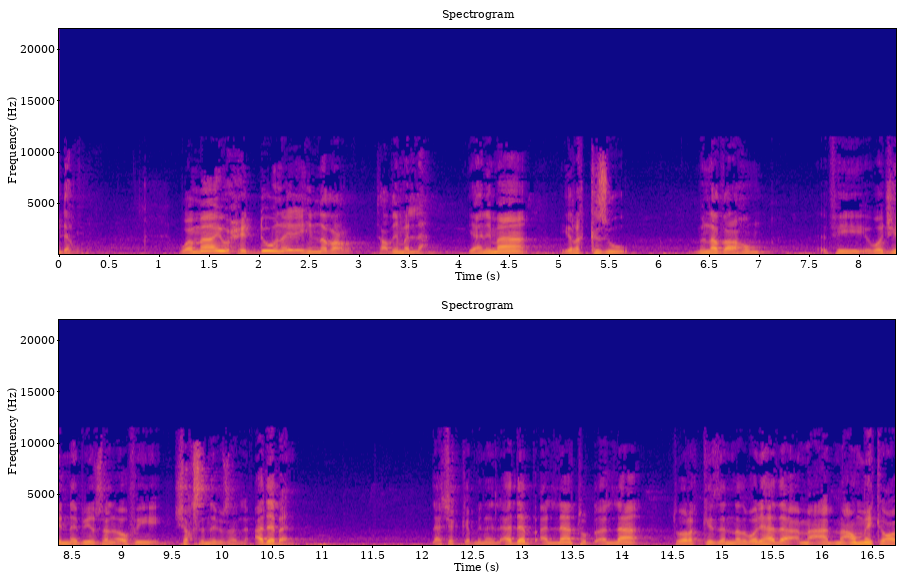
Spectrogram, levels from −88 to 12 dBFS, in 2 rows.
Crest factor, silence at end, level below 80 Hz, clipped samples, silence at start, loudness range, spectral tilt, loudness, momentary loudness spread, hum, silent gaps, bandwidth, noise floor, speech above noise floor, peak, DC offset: 20 dB; 0 s; -38 dBFS; under 0.1%; 0 s; 4 LU; -6 dB/octave; -20 LUFS; 15 LU; none; none; 11.5 kHz; -41 dBFS; 22 dB; 0 dBFS; under 0.1%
